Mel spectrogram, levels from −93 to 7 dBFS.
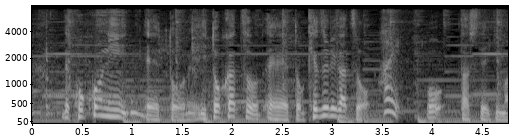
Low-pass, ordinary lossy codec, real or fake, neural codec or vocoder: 7.2 kHz; MP3, 64 kbps; real; none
